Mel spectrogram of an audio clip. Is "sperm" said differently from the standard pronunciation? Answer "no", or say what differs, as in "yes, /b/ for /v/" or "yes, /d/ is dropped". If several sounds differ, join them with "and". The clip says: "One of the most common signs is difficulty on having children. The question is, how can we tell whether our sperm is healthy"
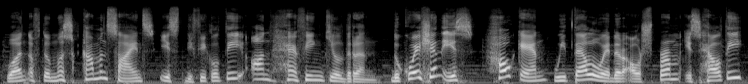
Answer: no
